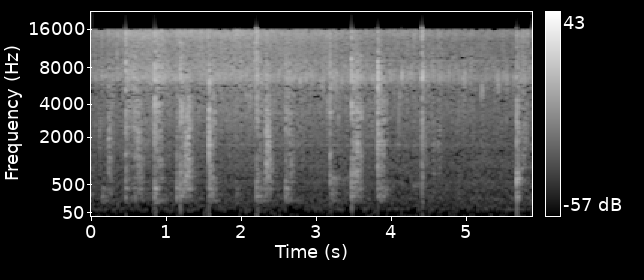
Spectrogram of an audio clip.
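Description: Chorizo sizzles in a hot pan for a Filipino pancit dish, with a steady frying hiss punctuated by repeated scraping and clattering strokes of a spatula as it is stirred.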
